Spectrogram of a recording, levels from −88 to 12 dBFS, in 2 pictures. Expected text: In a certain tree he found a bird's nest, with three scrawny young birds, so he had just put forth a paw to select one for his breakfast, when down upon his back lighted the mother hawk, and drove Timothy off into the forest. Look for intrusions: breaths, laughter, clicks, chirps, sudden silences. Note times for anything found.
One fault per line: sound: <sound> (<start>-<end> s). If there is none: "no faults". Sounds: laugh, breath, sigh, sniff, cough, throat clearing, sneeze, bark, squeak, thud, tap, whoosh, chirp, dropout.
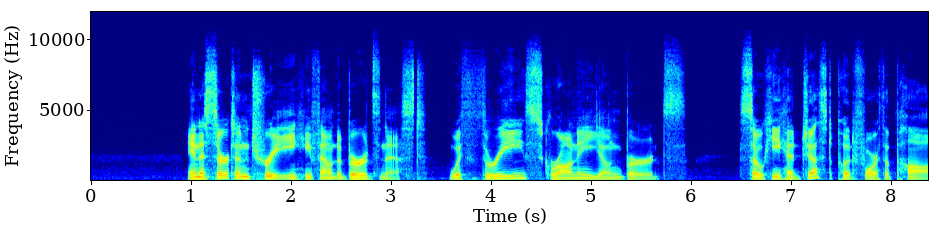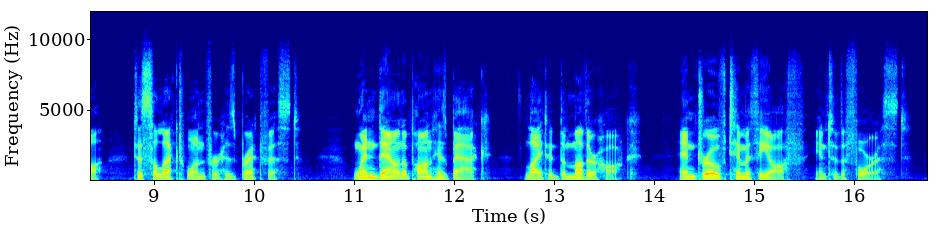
no faults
